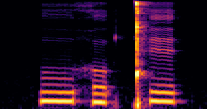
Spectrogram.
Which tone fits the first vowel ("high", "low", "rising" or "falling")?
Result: low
